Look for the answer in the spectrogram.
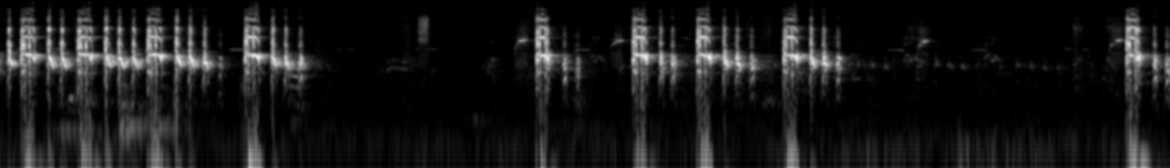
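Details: Grey francolin, a captive partridge kept in a room, singing continuously: loud harsh repeated notes in bursts of rapid squawks, with pauses between phrases.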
